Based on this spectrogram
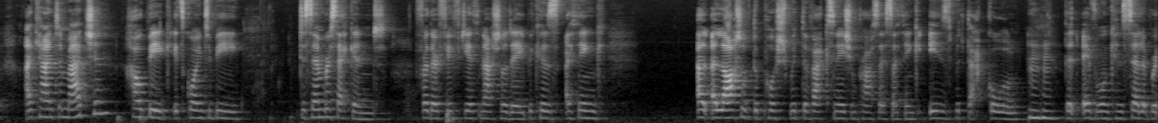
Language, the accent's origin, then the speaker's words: English; Ireland; now in United Arab Emirates; apart from my own home country now, Ireland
